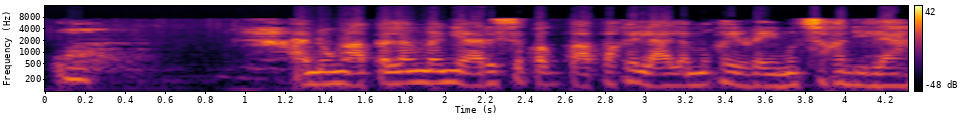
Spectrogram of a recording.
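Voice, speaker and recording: A woman's voice: low voice, steady tone, fast talker, muffled recording, natural voice. An actress playing a concerned, inquisitive female friend and coworker in a radio drama. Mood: concerned, surprised. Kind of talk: Filipino radio drama acting.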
